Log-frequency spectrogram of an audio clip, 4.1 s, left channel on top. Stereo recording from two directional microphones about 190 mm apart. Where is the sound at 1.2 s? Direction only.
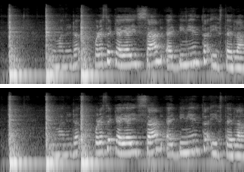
30° left (ahead or behind).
